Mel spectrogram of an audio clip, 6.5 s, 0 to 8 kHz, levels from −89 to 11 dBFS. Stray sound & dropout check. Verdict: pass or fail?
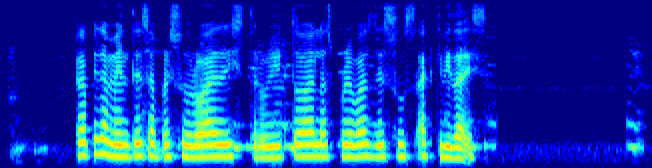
pass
